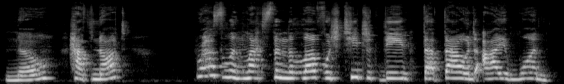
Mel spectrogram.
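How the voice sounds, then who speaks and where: An actress plays a devoted young noblewoman in a Shakespeare radio drama. Her voice is moderately high. She speaks formal lines with earnest, resolute feeling. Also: lively intonation, a little slow. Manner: earnest, formal verse delivery. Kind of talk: Shakespearean radio play acting.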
